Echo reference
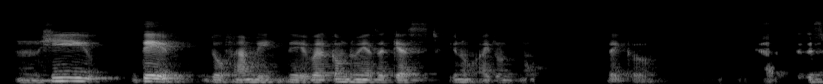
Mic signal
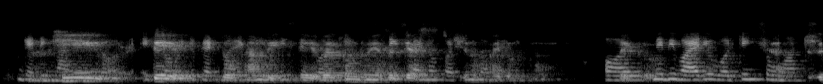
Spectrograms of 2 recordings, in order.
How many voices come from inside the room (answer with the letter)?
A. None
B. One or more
B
